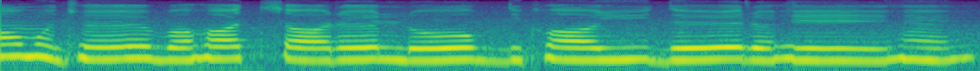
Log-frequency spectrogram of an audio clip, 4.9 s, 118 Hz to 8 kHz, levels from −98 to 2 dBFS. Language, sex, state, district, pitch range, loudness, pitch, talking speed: Hindi, female, Madhya Pradesh, Katni, 230-250 Hz, -11 LUFS, 235 Hz, 110 wpm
